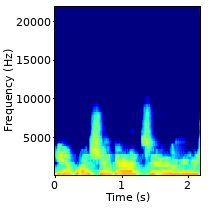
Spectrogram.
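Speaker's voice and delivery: polite tinkling tiny voice. Showing a learner how the character asks about tea: polite tinkling tiny voice. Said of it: "kind of tiny voice".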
